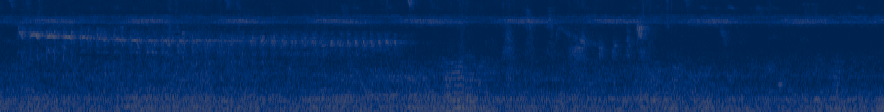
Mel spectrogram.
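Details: Many bees feeding at flowering ora-pro-nobis in the morning, a steady low humming buzz of the swarm under a constant thin high insect tone that runs through the whole stretch, with soft rustling.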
